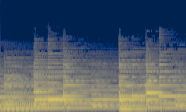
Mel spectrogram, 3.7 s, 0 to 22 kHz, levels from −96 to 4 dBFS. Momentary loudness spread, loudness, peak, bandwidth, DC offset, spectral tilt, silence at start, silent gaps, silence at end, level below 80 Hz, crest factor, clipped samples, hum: 7 LU; -20 LUFS; -6 dBFS; 6.4 kHz; under 0.1%; -9.5 dB/octave; 0 s; none; 0 s; -40 dBFS; 14 dB; under 0.1%; none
